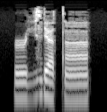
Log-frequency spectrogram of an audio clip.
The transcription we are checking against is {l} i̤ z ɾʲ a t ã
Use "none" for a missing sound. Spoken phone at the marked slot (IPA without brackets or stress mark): ɹ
